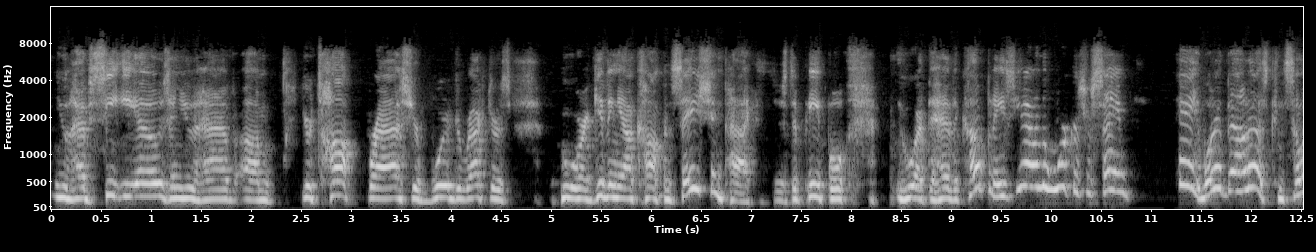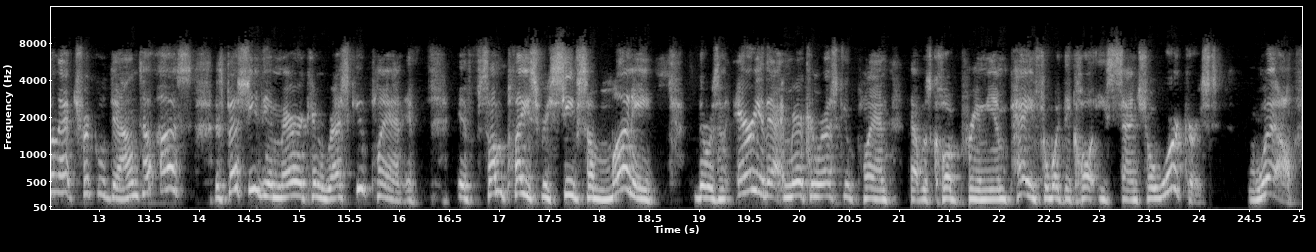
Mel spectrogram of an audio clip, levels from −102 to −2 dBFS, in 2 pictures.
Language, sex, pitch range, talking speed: English, male, 185-245 Hz, 190 wpm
